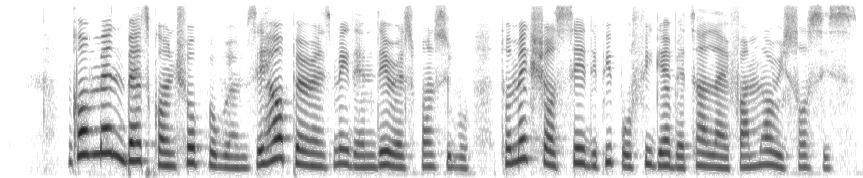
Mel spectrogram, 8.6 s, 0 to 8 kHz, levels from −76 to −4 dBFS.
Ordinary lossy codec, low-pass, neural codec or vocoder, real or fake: none; 7.2 kHz; none; real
